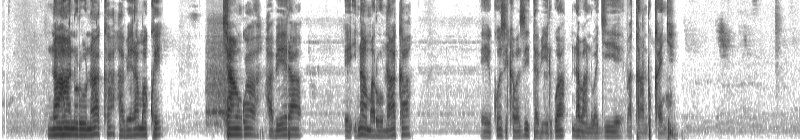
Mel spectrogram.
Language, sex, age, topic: Kinyarwanda, male, 18-24, government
